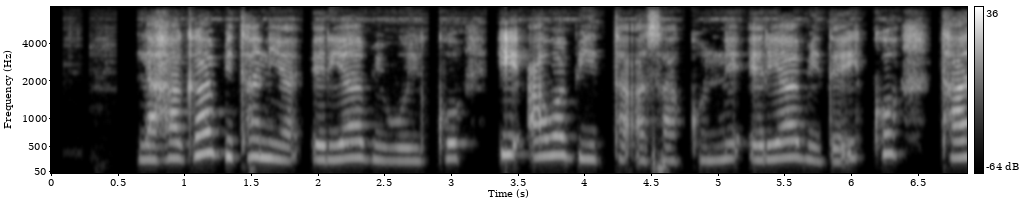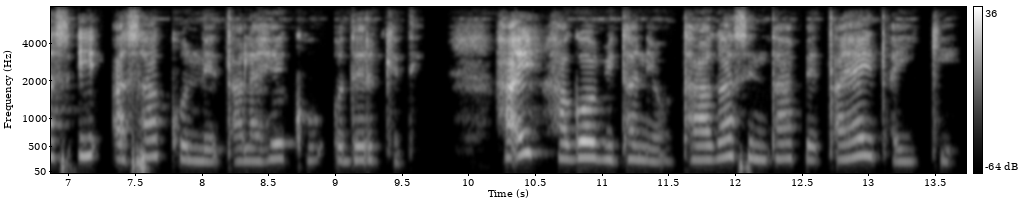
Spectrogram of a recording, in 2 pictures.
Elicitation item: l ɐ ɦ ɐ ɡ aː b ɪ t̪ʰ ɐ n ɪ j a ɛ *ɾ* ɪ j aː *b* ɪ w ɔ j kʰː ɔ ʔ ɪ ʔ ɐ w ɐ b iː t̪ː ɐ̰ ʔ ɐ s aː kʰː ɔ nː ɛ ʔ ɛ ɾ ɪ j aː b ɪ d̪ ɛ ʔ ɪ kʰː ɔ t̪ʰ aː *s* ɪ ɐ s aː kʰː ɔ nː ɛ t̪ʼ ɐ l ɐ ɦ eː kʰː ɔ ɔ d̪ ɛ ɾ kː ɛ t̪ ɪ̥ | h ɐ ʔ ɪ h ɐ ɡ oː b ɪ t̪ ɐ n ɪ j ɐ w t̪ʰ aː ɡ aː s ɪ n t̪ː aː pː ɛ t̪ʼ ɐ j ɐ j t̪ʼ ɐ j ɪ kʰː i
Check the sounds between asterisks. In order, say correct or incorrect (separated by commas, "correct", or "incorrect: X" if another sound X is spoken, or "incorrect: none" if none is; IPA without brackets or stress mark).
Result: correct, correct, correct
